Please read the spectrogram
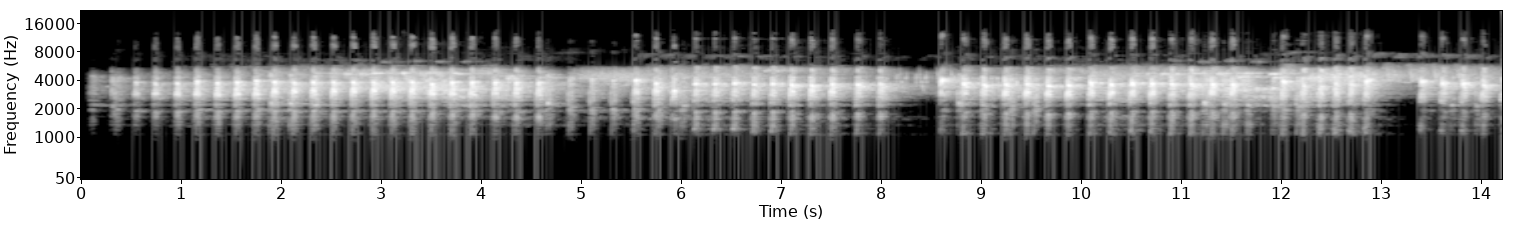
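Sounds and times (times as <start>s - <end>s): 
middle spotted woodpecker calling during the rearing of young: 0.1s - 14.2s.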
